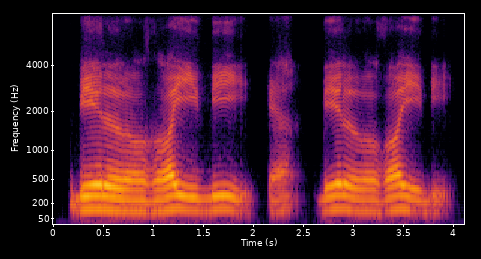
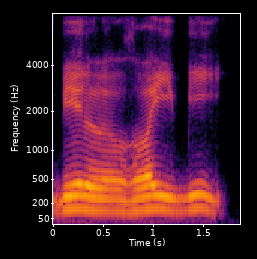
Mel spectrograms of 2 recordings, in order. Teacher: Di sini ada huruf lin, ya sukun setelah fathah, maka ini dibaca dengan halus, ya. Jangan disentak, jangan dipaksa, dan ya sukun itu vokalnya adalah bunyi i. Jadi bil ghaibi, bukan bil ghaibi, ya.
